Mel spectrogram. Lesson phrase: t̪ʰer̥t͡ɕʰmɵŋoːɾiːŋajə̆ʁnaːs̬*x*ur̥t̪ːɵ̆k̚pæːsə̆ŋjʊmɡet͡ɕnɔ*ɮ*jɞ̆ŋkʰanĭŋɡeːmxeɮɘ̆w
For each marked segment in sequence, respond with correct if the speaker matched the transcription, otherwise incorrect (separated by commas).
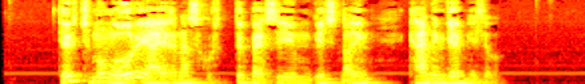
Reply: correct, incorrect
